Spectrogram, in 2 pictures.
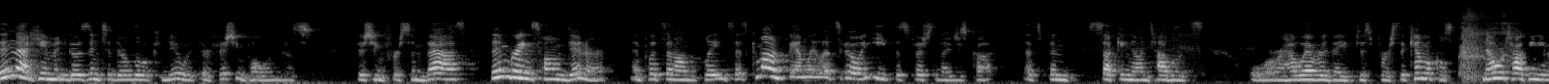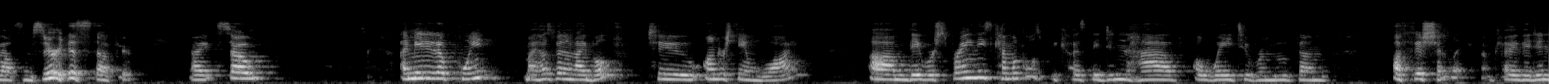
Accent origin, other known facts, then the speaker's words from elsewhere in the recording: New York, United States; I came from the Catskills in New York, which is really, really beautiful area.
